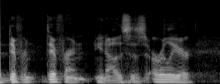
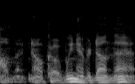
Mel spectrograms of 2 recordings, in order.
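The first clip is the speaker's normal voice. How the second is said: quiet deadpan voice with no reaction; 3 semitones lower, 6 dB quieter than usual. Speaker retells how a man answered his question, retelling a deadpan answer. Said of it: "looks at me, deadpan".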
